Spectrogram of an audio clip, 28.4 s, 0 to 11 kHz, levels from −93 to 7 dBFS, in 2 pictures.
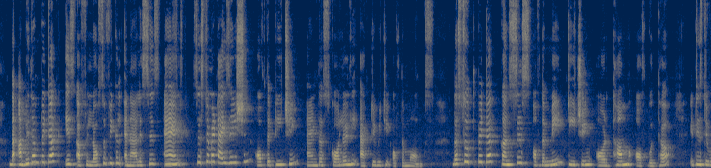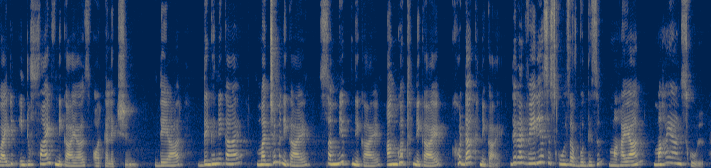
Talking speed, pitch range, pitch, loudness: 125 wpm, 220-305 Hz, 255 Hz, -27 LUFS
